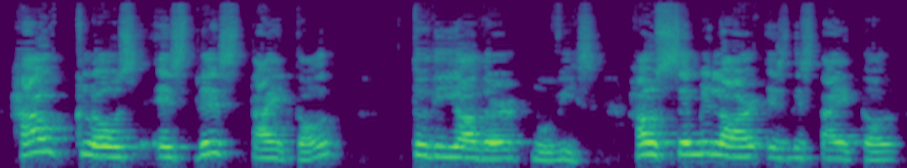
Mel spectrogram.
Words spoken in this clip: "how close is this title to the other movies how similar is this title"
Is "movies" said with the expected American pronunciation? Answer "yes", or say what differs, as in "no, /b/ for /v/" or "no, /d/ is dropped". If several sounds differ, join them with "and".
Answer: no, /s/ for /z/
